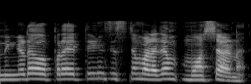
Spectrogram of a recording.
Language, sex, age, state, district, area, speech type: Malayalam, female, 45-60, Kerala, Wayanad, rural, spontaneous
